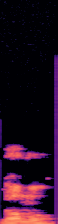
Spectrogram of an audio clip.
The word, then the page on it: 너무: Korean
